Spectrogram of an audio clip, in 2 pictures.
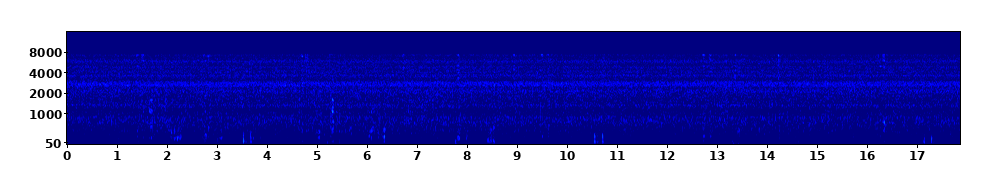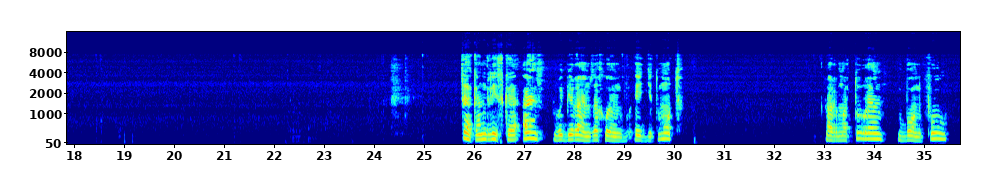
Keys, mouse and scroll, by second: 2.7 click, 3.4 g, 5.2 middle click, 7.8 middle click, 8.5 middle click, 9.4 click, 10.4 g, 13.3 middle click, 14.6-16.1 scroll down 2, 16.1 click, 16.1-16.7 scroll down 1, 17.1 r, 19.0 g, 21.8-23.5 scroll up 3, 22.2 middle click, 23.5 scroll down 2, 24.9 click, 26.5 a, 27.9 click, 30.6-31.1 scroll down 6, 32.7 click.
